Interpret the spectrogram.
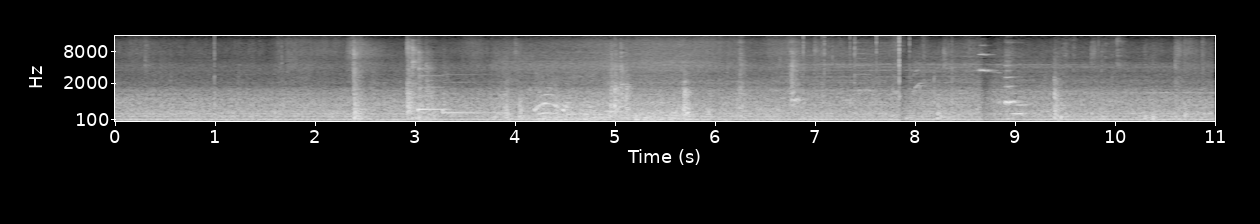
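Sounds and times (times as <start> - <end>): bus engine humming: 0.0 - 11.0.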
